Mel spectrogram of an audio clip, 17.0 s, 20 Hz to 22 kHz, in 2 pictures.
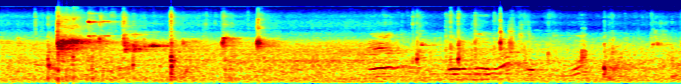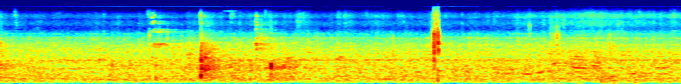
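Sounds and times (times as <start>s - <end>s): steady background hiss: 0.0s - 17.0s
faint voices: 12.1s - 17.0s.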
